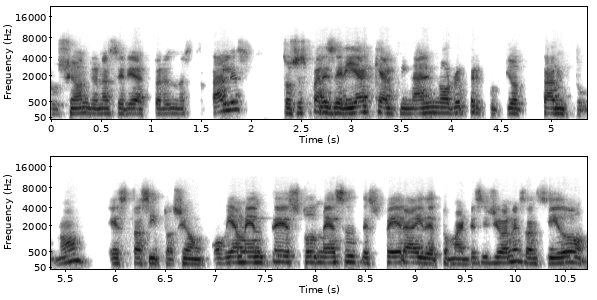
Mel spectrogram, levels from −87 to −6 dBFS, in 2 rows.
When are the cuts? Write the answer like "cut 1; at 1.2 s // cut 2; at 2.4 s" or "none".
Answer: cut 1; at 2.2 s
